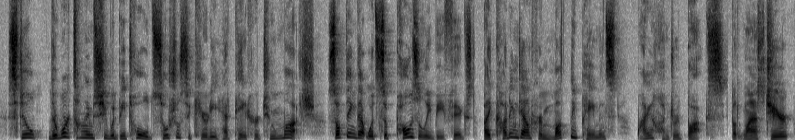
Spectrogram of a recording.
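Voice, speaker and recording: A woman reporter reading a scripted news voice-over in a measured, emphatic way. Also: on the low side, a little mellow, breathy edge.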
